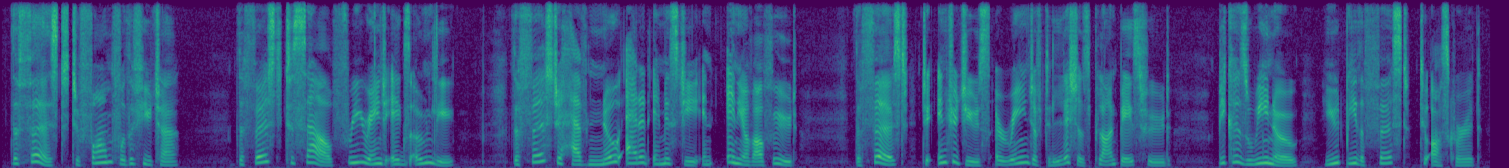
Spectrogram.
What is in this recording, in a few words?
English Conversational; OSM Talent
